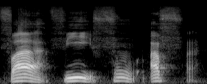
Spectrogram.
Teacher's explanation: huruf Fa itu salah satu huruf yang memiliki sifat hams jadi kita kalau mengucapkan huruf Fa itu ada nafas yang mengalir ketika Kita mengucapkannya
